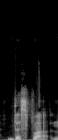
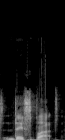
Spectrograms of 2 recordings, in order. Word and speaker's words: Desplat: And she's writing in to say to us that I did a little bit of research, and if I'm not mistaken, his name is pronounced Desplat, not Desplat. Remember, the T is usually silent in French words when it's at the very end.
